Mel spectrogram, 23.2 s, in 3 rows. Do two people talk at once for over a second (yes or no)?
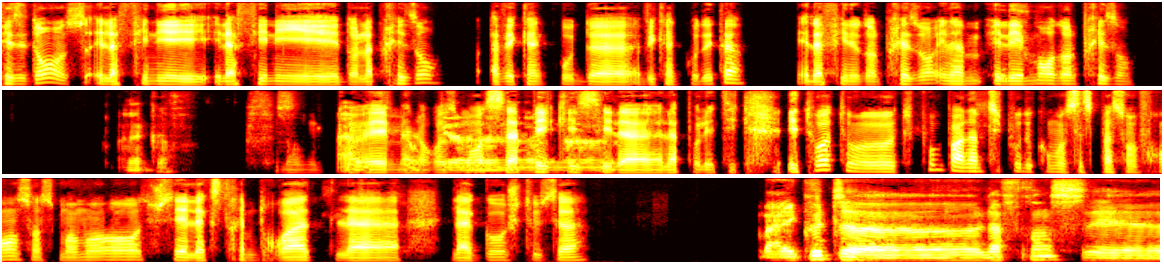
yes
